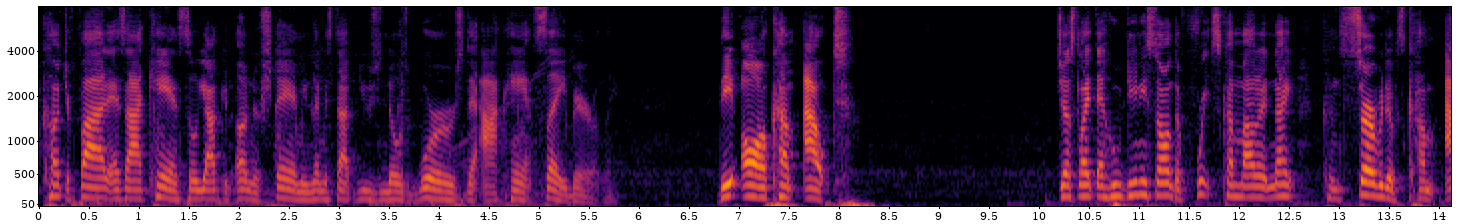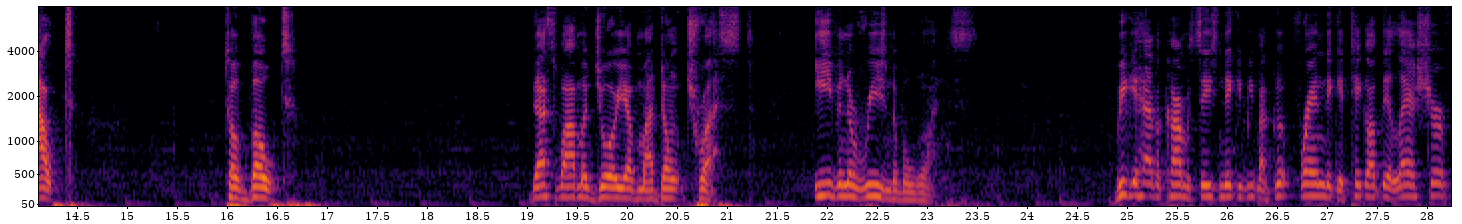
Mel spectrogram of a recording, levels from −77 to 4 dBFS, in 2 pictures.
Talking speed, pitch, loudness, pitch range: 150 wpm, 145 Hz, -26 LUFS, 115-170 Hz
